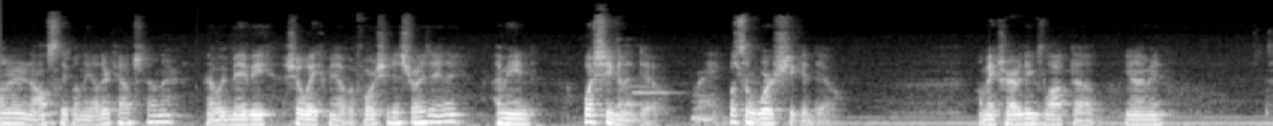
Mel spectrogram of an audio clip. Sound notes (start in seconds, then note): none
